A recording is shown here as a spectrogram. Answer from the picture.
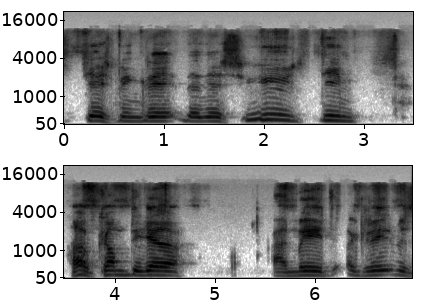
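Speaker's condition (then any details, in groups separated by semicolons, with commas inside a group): MND; speaks well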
